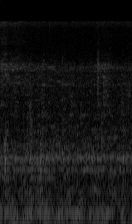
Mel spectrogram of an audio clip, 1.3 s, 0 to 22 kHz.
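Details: Suzuki APV 2017 engine: short low steady hum with even pulses and no knocks or ticks; normal settled idle.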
